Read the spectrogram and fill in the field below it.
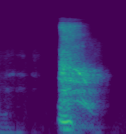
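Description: One sharp, loud sneeze close by, a single burst after a moment of quiet.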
